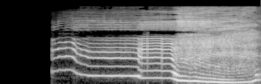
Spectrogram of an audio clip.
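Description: A loud, drawn-out yawn heard alone as one continuous voiced, groaning sound that holds a fairly even pitch, then turns breathy and rough, dipping low before it stops abruptly.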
